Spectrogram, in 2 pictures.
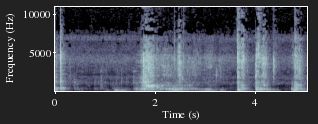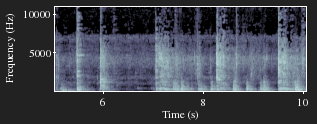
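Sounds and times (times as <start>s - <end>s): vegetables sizzling in a wok: 0.0s - 10.0s
metal spoon stirring in a wok: 1.6s - 5.8s, 7.0s - 10.0s.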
